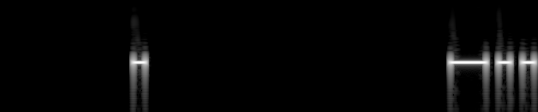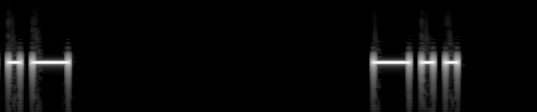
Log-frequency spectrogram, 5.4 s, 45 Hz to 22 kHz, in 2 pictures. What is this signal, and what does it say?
Morse code, heard as a keyed tone, about 20 wpm, spaced as for 5 wpm, 700 Hz. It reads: E<BT>D
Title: 224 Lesson 36e - BT - Three Characters 20wpm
